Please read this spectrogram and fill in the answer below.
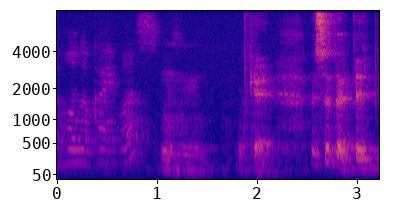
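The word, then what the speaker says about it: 本を買います: Hon o kaimasu. Hon o kaimasu. Please try and write in the comments below. Hon o kaimasu. It should never be pronounced like hono kaimasu.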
